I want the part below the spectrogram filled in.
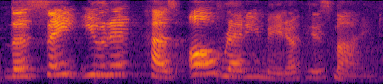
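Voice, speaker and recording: A woman's voice: high-pitched, sing-song, normal speed, pushed and bright, a little hiss or hum, full character voice. A woman voicing a chirpy, formal and cheerfully blunt female ship AI in a video game, with precise phrasing. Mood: matter-of-fact. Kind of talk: video game character acting.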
